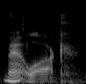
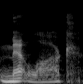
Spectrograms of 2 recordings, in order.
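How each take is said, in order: First: The first vowel sounds like the 'a' in cat. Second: The first vowel sounds like the 'e' in bet. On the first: The speaker calls it right. "Matlock, not Metlock" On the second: The speaker calls it wrong. "not Metlock"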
